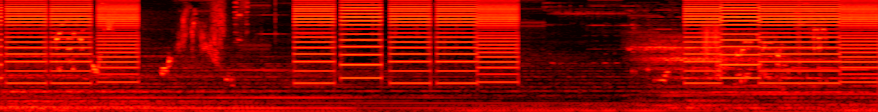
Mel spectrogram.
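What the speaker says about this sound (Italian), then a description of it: "Ok, l'allarme." An alarm buzzer in a South Park video game, loud repeated bursts of harsh electronic tones pulsing in a regular on-off pattern, interrupted by game sound effects and a voice speaking Italian.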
